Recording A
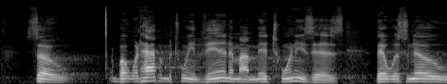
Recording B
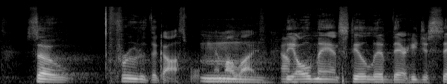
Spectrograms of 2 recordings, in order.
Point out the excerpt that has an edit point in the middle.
B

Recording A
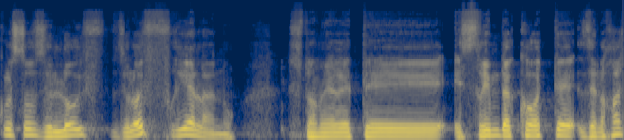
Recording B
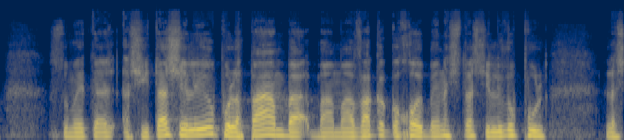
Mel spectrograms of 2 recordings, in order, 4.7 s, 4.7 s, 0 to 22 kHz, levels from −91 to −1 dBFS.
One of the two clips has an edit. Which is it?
A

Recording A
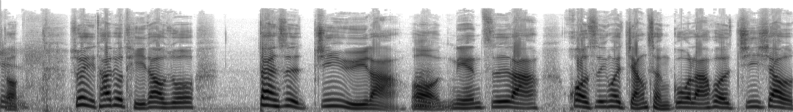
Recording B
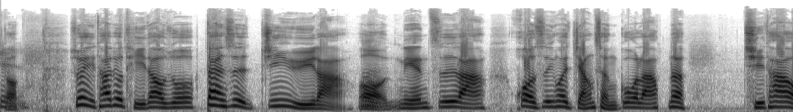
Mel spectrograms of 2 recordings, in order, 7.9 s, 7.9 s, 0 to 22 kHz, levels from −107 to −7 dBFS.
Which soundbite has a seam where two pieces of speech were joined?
B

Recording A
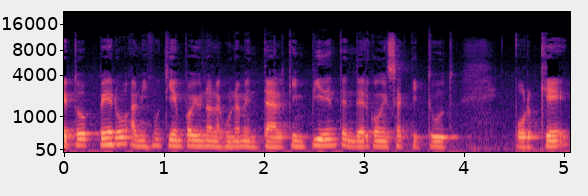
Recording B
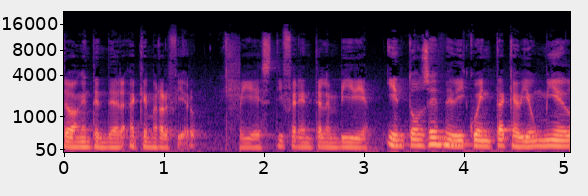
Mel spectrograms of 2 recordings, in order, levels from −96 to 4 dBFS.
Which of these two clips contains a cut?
B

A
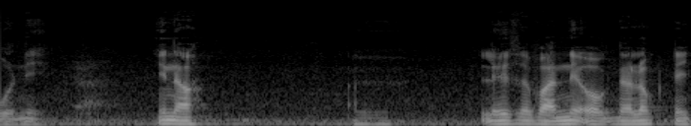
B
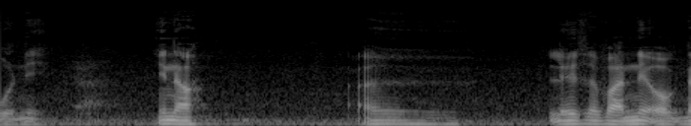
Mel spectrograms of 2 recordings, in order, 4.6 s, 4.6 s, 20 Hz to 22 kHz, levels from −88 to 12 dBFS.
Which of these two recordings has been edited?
A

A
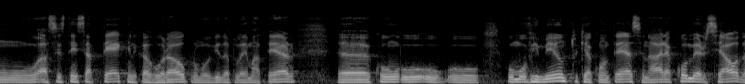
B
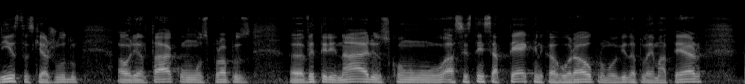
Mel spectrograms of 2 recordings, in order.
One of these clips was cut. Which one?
A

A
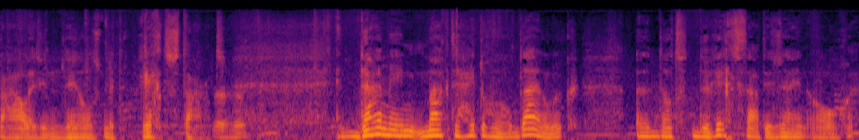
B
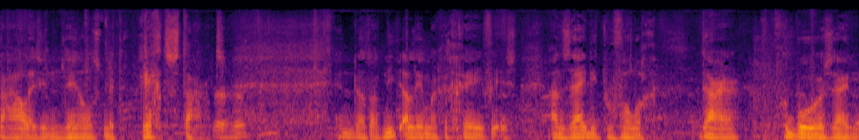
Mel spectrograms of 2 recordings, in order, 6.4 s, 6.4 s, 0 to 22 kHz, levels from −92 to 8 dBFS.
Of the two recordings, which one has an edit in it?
B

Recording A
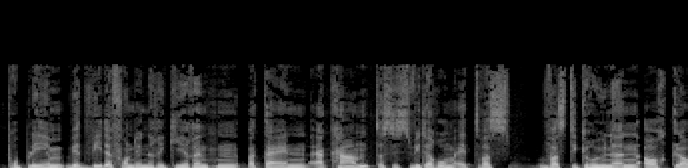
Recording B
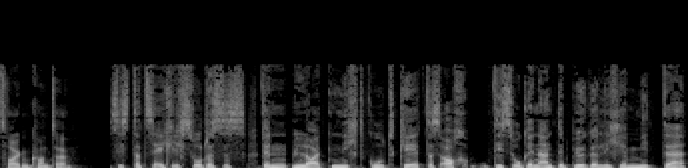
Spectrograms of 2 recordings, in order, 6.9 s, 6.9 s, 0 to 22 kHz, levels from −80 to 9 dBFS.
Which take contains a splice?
B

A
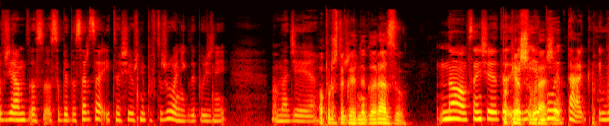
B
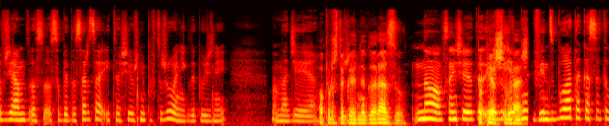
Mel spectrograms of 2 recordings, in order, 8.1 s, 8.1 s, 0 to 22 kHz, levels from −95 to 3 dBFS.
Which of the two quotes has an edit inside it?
B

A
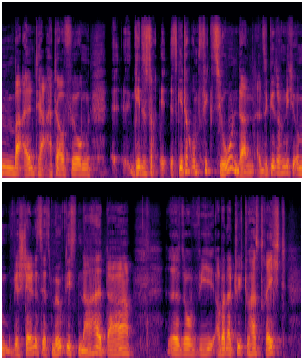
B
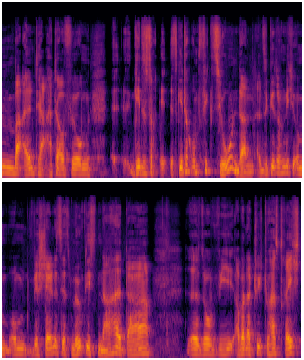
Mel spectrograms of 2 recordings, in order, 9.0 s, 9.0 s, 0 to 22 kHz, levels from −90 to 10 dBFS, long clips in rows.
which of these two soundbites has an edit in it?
A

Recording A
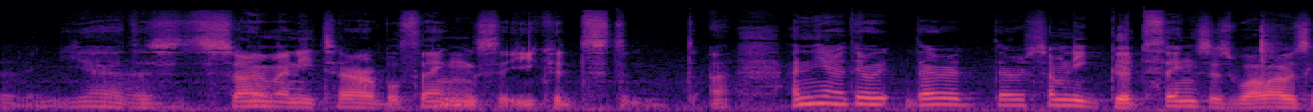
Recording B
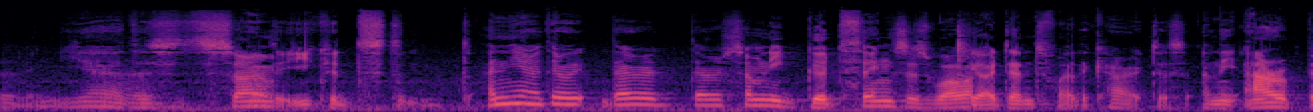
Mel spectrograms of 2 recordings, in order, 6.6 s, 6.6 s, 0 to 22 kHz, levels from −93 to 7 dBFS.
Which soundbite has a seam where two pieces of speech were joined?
B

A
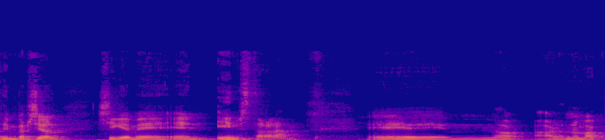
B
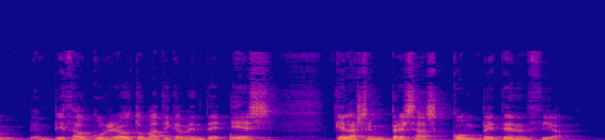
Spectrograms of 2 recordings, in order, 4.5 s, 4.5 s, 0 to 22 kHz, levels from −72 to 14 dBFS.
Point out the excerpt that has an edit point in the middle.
A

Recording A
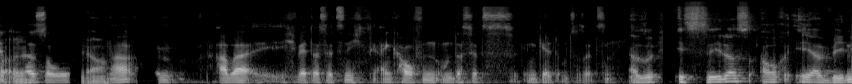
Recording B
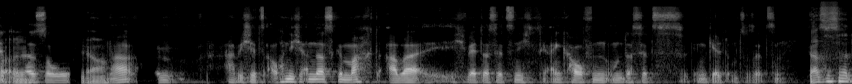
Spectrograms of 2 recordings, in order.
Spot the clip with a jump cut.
A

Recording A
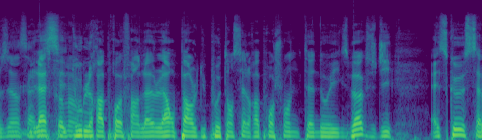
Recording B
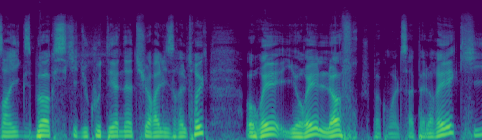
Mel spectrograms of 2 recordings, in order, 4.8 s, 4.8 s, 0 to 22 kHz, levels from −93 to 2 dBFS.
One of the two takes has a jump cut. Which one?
B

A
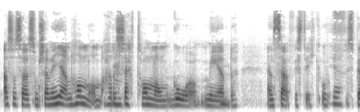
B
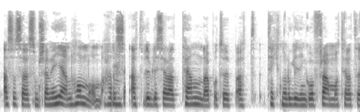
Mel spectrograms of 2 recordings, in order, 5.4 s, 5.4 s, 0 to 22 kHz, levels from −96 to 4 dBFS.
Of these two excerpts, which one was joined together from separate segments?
B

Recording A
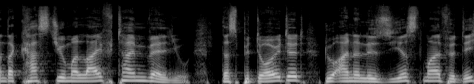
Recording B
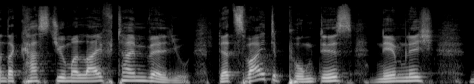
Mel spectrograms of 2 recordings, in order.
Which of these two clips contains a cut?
B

